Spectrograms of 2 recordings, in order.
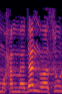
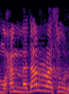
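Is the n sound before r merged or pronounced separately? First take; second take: separate; merged. First: The n sound is heard before the r. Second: The n sound merges fully into the r. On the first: The speaker calls it wrong. "ما ينفعش أقول" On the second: The speaker calls it right. "فيها إدغام كامل زي اللام"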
